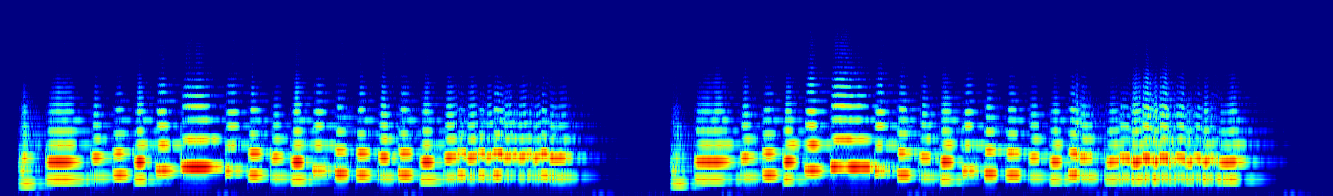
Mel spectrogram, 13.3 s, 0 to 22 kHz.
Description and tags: horncall bozza enforet2 Fmajor
A jaunty melody in F-major in a hunting horn style, from the second half of Eugene Bozza's solo horn piece "En Forêt." Recorded with a Zoom h4n placed about a metre behind the bell.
